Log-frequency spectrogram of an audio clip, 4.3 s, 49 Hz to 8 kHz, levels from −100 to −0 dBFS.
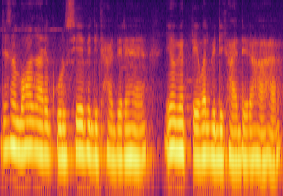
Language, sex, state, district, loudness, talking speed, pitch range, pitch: Hindi, male, Jharkhand, Garhwa, -13 LUFS, 225 wpm, 135-160 Hz, 145 Hz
